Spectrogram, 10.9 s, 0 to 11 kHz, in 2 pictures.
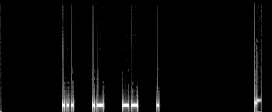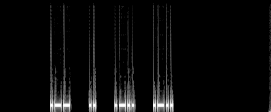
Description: Morse code, heard as a keyed tone, about 28 wpm, spaced as for 16 wpm, 700 Hz. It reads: SAME WILL
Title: 3x Character Spacing - Top 300 Words - 28wpm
